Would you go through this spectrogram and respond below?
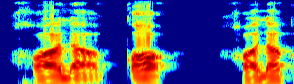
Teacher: ان حروف کو ہمیشہ پر یعنی موٹا کر کے پڑھتے ہیں، جیسے خلق، خلق میں خا اور قاف یہ حروف مستعلیہ میں سے ہیں، تو ان کو پر کر کے پڑھیں گے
